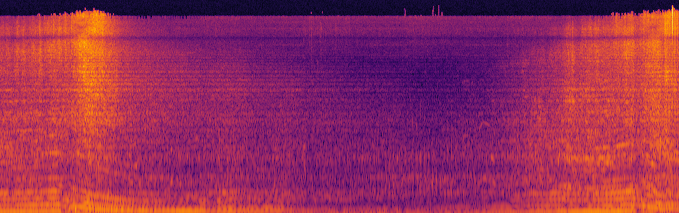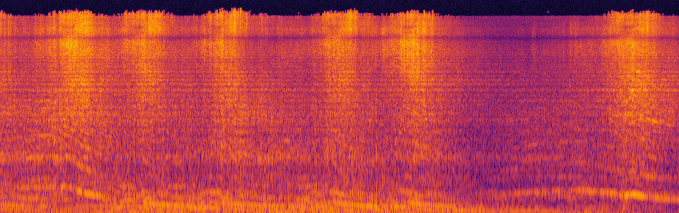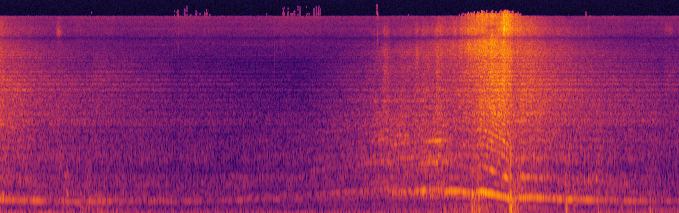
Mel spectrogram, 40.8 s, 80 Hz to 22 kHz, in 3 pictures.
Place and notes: West Kingsdown, UK - World Superbikes 2002 ... Qual(contd)
World Superbikes 2002 ... Qual(contd) ... one point stereo mic to minidisk ...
